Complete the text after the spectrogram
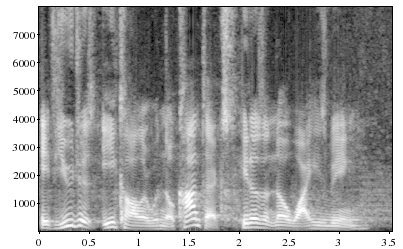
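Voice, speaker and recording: Music plays in the background. A man speaks in a fairly low pitch. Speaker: dog trainer. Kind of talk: instructional session with clients. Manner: fast; animated.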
